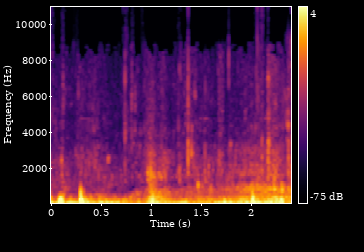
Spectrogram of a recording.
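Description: A boat's engine running at low throttle with a steady low rumble as the boat is driven slowly up onto a submerged trailer, water stirring around the hull.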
